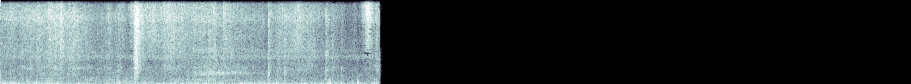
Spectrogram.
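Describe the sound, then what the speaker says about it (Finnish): Strong wind buffeting the microphone on a northern Norway fishing trip, a rough, roaring rumble for a few seconds before it cuts abruptly to silence. "Erittäin tuulinen taas."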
